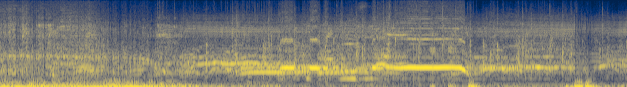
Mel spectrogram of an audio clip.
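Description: A live rock band plays loudly with the crowd cheering and whooping. About two seconds in, the band's heavy low end drops away, leaving long held vocal notes over the crowd noise as the song winds down.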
